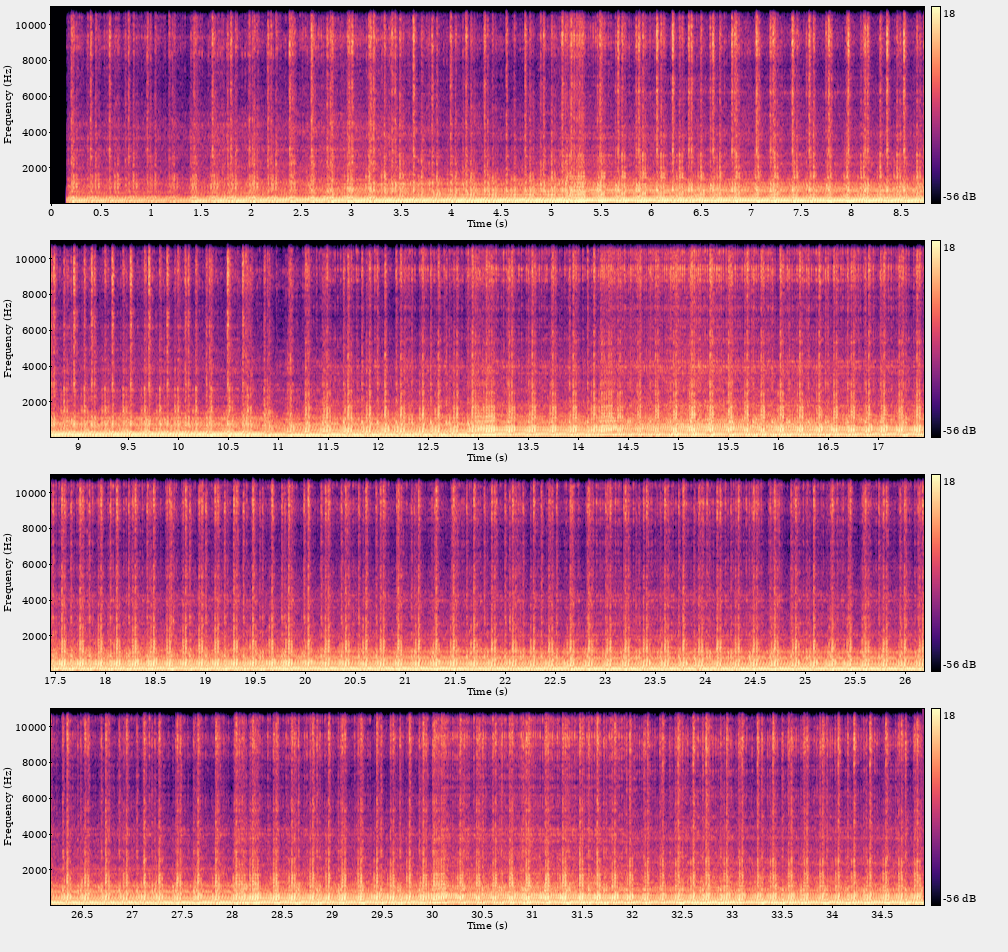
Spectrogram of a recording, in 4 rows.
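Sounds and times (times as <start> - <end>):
motorcycle engine running: 0.2 - 34.9.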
